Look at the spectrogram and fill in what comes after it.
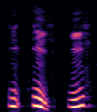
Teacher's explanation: जीभ का आगे वाला भाग फैल के इ और ए ए बोलने में मदद कर रहा है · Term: अग्र स्वर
